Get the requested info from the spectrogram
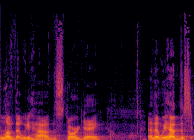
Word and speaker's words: storge: And then another one is pronounced storge, at least I pronounce it storge.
